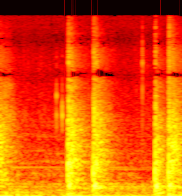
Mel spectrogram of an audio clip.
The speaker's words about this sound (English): We knock again? Yeah. Yeah. I'll give it another secret knock.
